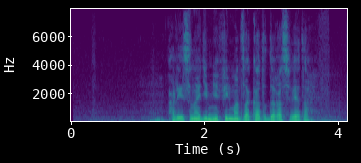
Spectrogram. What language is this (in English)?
Russian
